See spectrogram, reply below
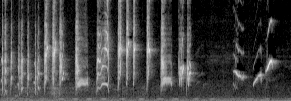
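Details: Long-tailed shrike (cendet, pentet) in gacor song: quick series of scratchy chips and downward-slurred whistled notes, then a short pause and a few sweet rising whistles, with a faint steady low tone behind.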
